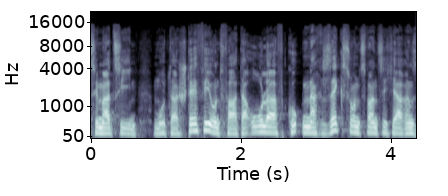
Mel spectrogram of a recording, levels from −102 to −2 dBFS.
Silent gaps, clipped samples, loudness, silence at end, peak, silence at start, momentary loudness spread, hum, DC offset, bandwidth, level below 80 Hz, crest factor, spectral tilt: none; under 0.1%; -22 LUFS; 0 s; -6 dBFS; 0 s; 8 LU; none; under 0.1%; 14 kHz; -58 dBFS; 16 dB; -6.5 dB/octave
